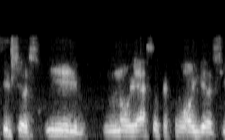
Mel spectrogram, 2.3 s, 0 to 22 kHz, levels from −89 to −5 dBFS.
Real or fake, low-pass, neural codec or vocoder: fake; 7.2 kHz; vocoder, 44.1 kHz, 128 mel bands, Pupu-Vocoder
